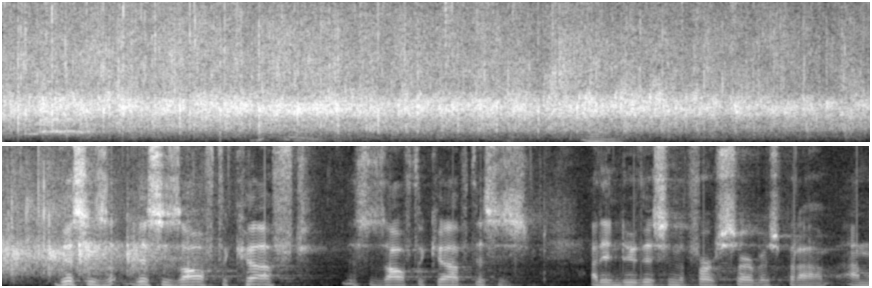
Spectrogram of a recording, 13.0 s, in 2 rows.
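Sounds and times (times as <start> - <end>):
audience applause for interns: 0.0 - 8.0
speech: 7.0 - 13.0.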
